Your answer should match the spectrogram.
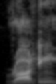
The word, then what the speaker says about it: rotting: go to rotting okay so Double T to a d rotting wood uh Rod roding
